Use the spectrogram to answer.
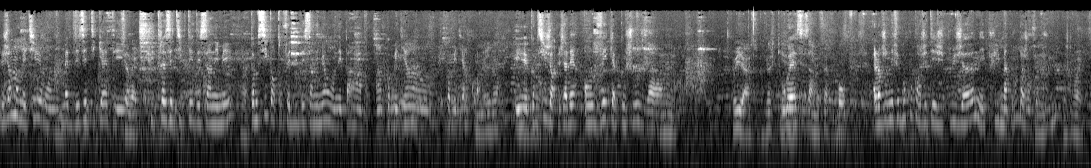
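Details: Real adult French-speaking woman, a voice actress, with a slight stutter that returns when voicing children, which she links to extreme childhood shyness; she also reports severe dyslexia causing word-finding trouble and word substitutions; stuttering.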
